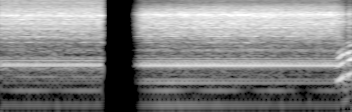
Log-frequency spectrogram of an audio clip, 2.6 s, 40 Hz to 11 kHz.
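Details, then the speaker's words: New Stealth 20-gallon twin-piston air compressor during break-in run; even steady pump drone with a regular fast pulse, no knocking, much quieter than the old compressor. Normal running. "when it was on yeah you can hear nothing's gonna fall apart but that thing is a lot quieter"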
